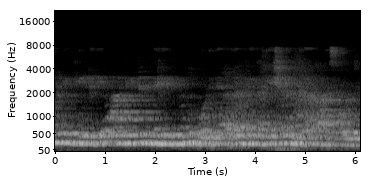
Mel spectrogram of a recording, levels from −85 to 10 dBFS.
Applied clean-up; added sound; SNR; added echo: none; none; none; reverberation time 2.1 s.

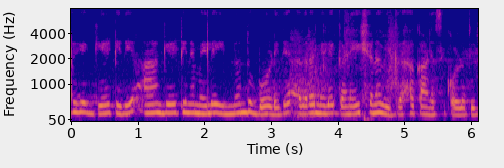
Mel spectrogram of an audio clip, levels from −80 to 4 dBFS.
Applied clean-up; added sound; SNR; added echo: none; none; none; none.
